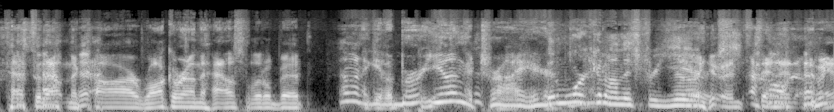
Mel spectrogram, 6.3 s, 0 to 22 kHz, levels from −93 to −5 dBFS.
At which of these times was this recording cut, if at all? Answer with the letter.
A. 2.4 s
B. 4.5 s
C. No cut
A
